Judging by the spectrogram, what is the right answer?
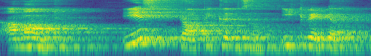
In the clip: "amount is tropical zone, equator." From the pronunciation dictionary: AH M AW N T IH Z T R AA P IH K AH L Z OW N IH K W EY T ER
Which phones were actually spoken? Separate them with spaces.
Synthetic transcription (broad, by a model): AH M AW N T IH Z T R AA P IH K AH L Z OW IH K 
